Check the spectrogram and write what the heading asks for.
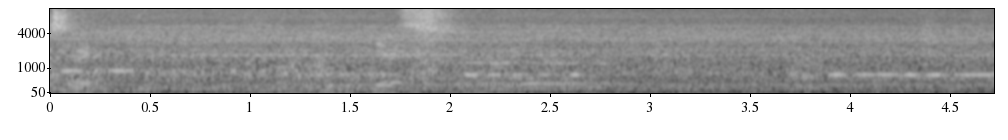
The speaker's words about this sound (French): C'est quoi ça C'est une imprimante 3 Elle fait. Elle produit maintenant des supports pour un pour un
